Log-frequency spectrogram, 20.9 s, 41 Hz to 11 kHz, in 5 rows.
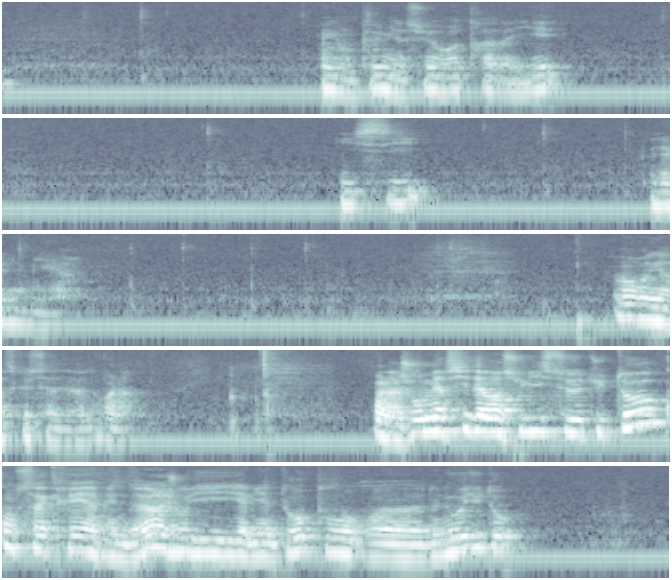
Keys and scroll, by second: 11.9 F11.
